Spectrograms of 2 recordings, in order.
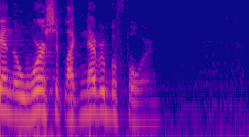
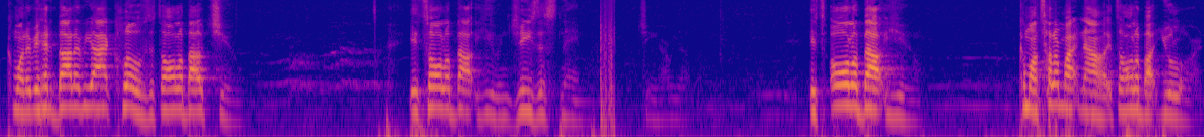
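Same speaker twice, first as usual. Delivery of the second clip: pleading preacher altar call; 3 semitones lower, 4 dB quieter than usual. Acted. Altar call prayer, soft.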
